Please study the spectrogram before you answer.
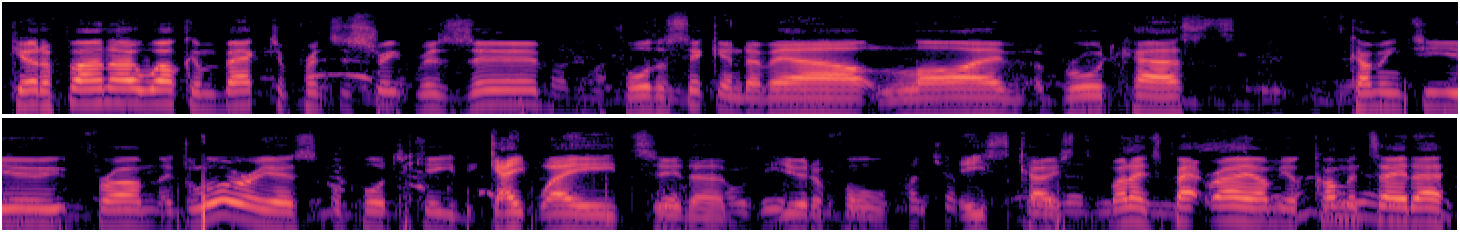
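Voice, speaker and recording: A man commentates live on rugby, speaking in a slightly higher-pitched voice. He addresses the audience as a broadcast presenter. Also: a little slow, a bit bright. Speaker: sports commentator.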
